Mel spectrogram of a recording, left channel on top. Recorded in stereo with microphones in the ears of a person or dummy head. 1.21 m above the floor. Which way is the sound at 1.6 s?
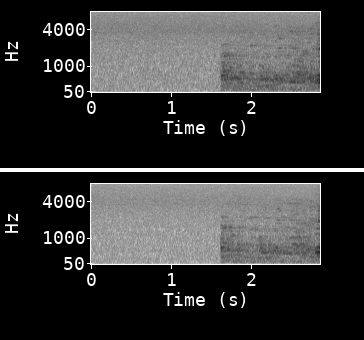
55° right (ahead or behind).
